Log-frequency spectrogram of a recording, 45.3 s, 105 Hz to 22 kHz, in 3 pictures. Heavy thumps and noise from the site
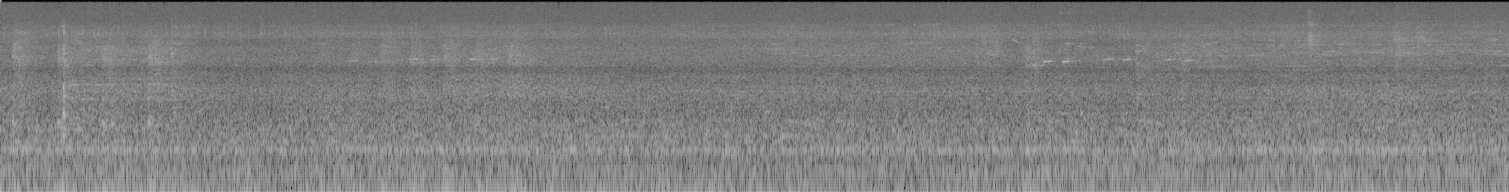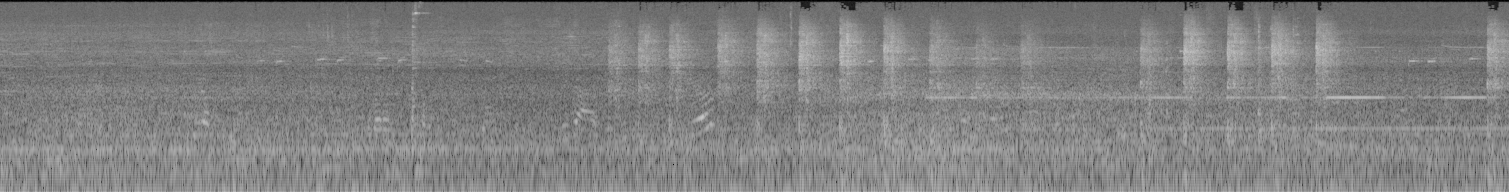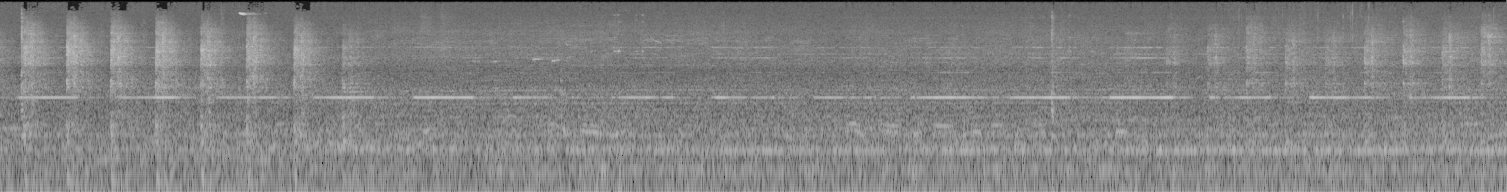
0.0s 5.4s, 18.1s 45.2s

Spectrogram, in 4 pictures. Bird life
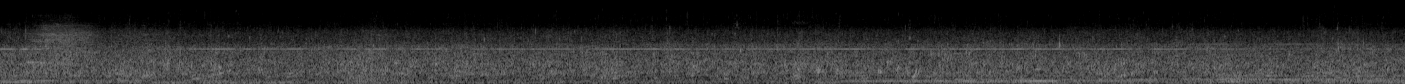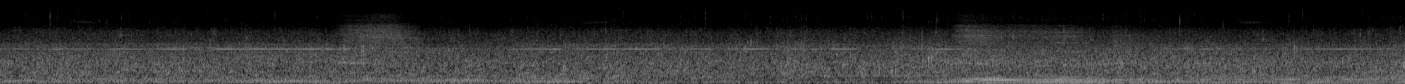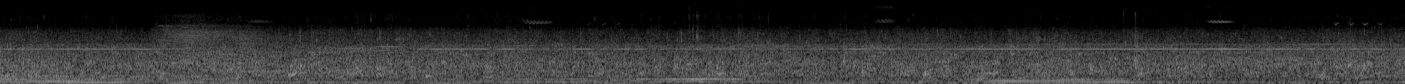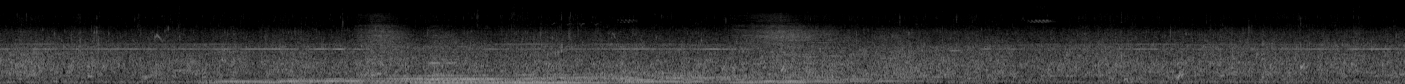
0.0s 2.3s, 36.4s 52.8s

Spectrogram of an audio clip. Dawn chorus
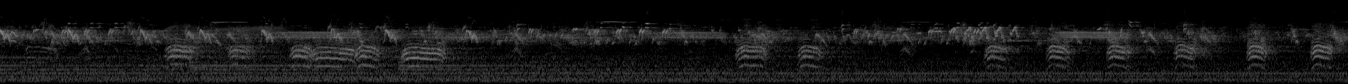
0.0s 8.6s

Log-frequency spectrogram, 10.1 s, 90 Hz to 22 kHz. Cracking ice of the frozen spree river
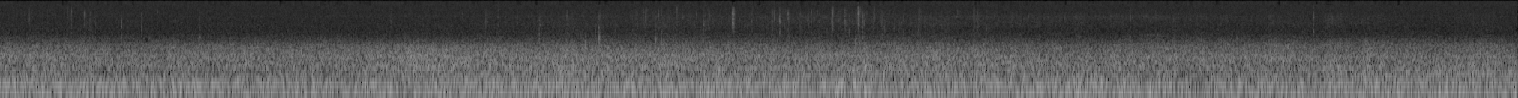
3.2s 8.0s

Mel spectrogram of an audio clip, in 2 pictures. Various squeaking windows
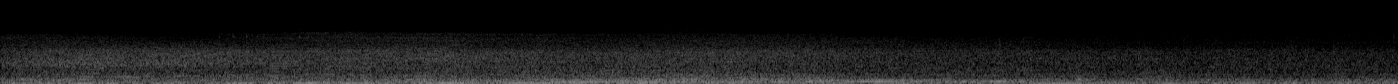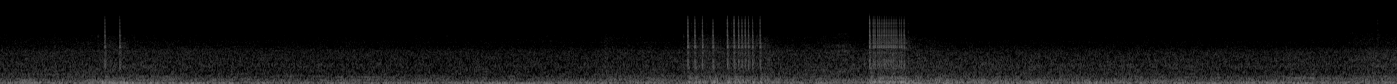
20.9s 23.3s

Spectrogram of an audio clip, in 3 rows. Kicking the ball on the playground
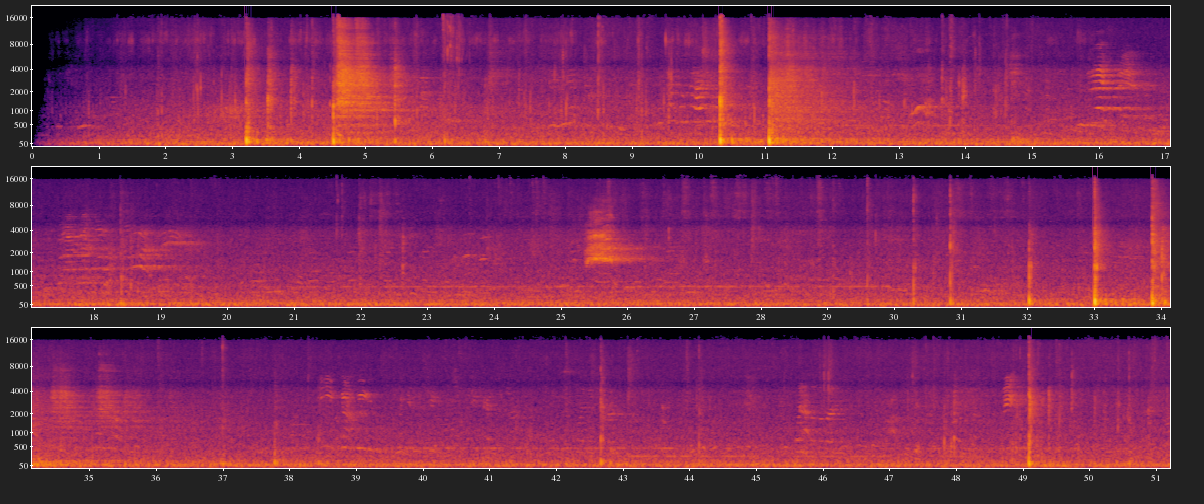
3.0s 5.8s, 10.3s 12.5s, 33.0s 34.7s

